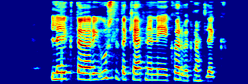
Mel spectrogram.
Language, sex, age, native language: Icelandic, female, 30-39, Icelandic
